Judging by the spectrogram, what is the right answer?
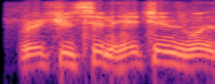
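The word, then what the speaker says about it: Richardson Hitchins: this guy Richard Hitchens Richardson Hitchens that's how you say his name right uh uh rickyson hitchinson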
